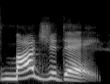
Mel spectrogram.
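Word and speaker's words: マジで: go Chinese no oh you're Japanese Japanese it's Maja day like if you're talking with somebody and they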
